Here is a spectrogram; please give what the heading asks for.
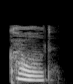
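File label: "called", American English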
